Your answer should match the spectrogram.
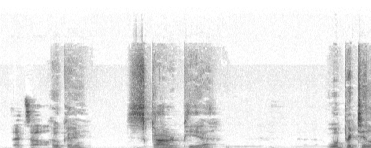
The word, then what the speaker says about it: Scarpia: yes so the uh the stress is at the beginning of the word and not in the middle that's all okay scarpia we'll pretend like I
